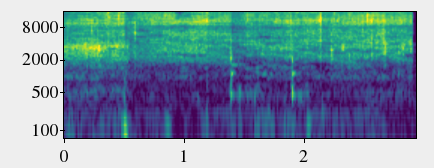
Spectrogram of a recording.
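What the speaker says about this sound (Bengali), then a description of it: "এখন আলুগুলো ভেজে নিচ্ছি।" Potatoes fry in oil and ghee for mutton biryani, a continuous close sizzle broken by repeated scraping stirs of a spoon against the pan, with no one talking.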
